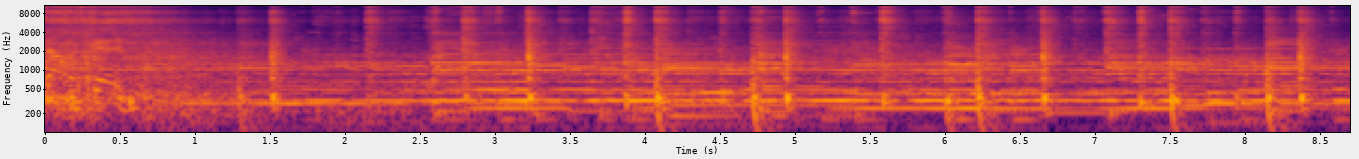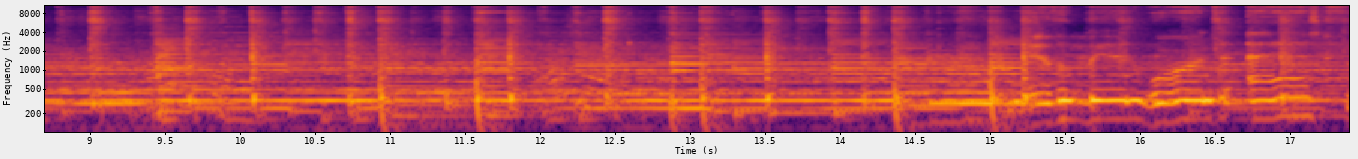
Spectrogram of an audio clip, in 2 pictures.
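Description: Country music with guitar, playing on FM radio, with a steady beat.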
